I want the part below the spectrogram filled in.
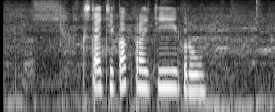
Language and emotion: Russian, neutral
